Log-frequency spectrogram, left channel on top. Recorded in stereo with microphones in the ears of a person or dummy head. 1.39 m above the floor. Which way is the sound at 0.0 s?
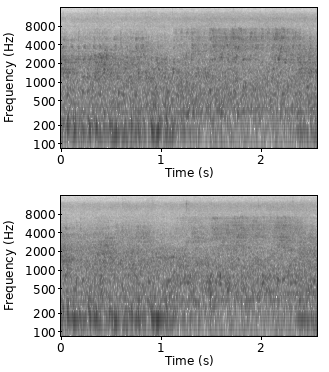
45° left (ahead or behind).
